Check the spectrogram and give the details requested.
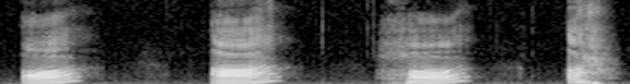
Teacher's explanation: अ, आ, ह और विसर्ग इसका उच्चारण स्थान कहां हो गया? कंठ हो गया।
